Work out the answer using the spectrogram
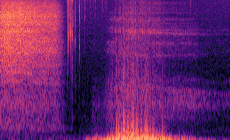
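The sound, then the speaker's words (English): Deep breathing during a guided breathing exercise: a soft, quiet inhale is followed by a long, loud, airy exhale that swells and then fades, with no talk. “Now, please close your eyes and let's inhale and exhale together.”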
